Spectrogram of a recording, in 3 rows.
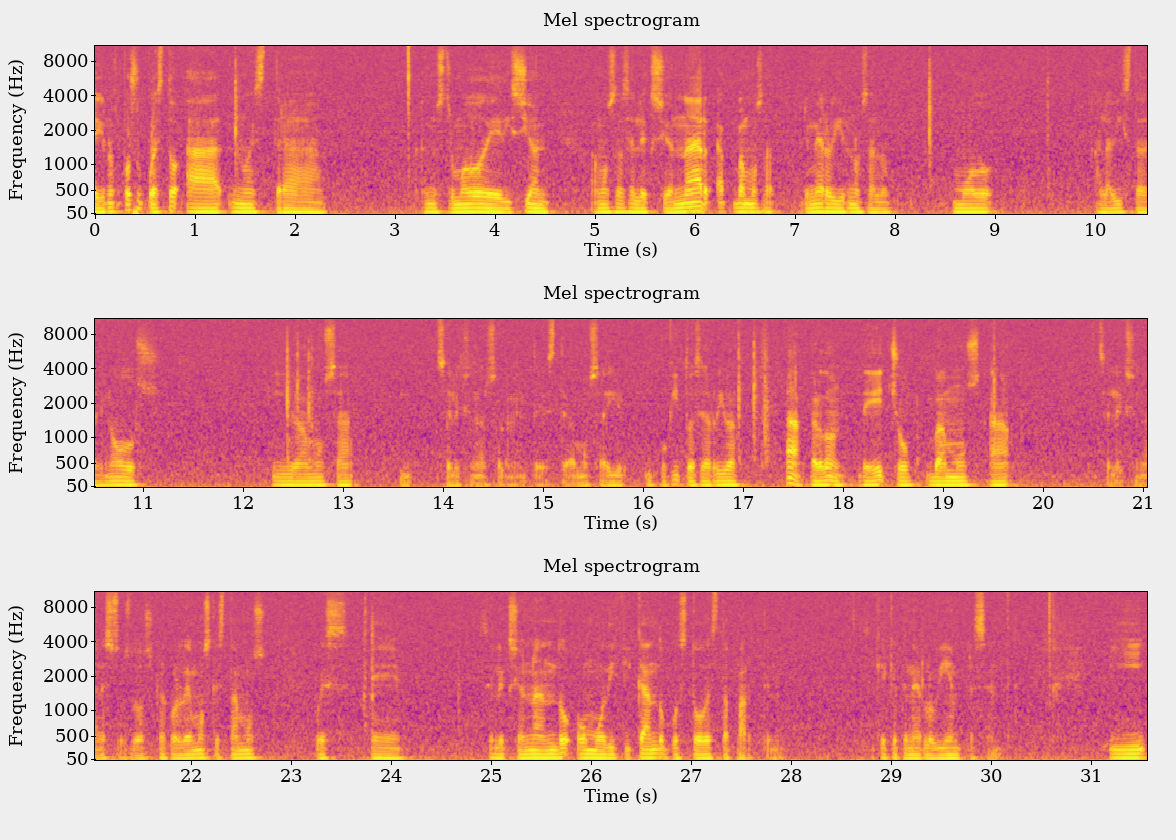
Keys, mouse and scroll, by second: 0.0 Tab, 1.7-4.0 shift+middle drag, 4.9 right click, 6.9 click, 8.0-8.3 scroll up 2, 8.6-9.8 shift+drag, 10.9-12.6 drag, 12.6 ctrl+z, 13.4 right click, 14.0-16.3 drag, 17.2 ctrl+z, 19.6 b, 20.2 click, 21.2 scroll up 1, 23.8 KP_7, 25.1-28.6 drag.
